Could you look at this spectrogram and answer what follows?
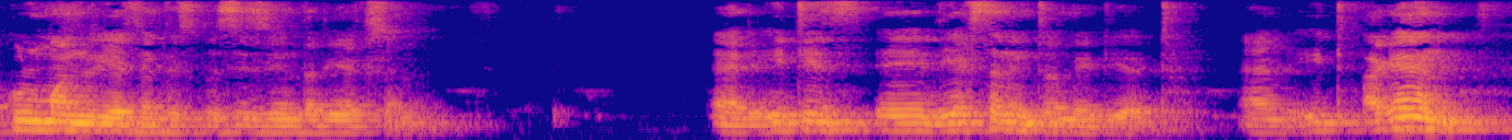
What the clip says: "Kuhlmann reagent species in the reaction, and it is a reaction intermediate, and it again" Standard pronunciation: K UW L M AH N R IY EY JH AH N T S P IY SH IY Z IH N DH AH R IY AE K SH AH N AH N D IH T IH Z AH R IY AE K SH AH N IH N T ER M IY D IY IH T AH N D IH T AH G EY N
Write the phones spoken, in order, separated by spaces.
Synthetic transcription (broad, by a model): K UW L M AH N R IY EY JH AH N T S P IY S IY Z IH N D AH R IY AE K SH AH N AH N D IH T IH Z AH R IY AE K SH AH N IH N T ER M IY D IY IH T AH N D IH T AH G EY N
